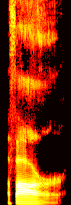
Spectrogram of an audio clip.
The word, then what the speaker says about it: Afar: His name was Dr. Michael Afar. Afar. You had to say it like that.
